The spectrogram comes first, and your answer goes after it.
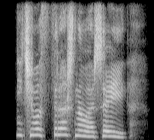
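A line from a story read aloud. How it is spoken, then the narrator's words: Faltering babble. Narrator (Russian): пролепетала я в ответ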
